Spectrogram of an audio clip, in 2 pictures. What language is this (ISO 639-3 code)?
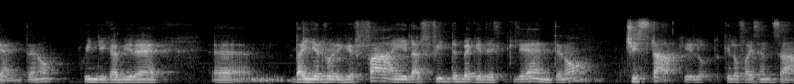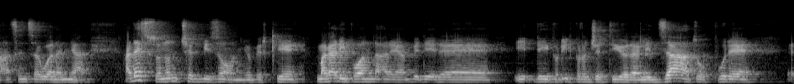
ita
